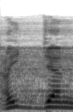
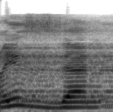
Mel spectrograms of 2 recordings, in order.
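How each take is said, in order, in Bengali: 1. মাঝের ব্যঞ্জনটি একটি শক্ত j উচ্চারণ। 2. মাঝের ব্যঞ্জনটি একটি লম্বা গুনগুনে z। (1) "এটা ইজ্জান ইজ্জান বলা যাবে না" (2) "দেখিয়ে দিলাম এভাবে পড়বেন"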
